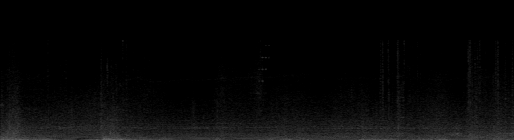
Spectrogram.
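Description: A jeep engine drones steadily as it drives.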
